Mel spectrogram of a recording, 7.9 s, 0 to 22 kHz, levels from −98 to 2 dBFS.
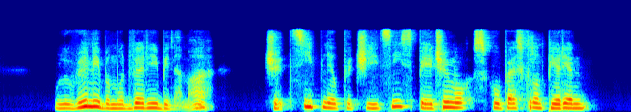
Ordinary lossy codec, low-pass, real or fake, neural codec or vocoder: none; 7.2 kHz; fake; codec, 16 kHz, 0.5 kbps, X-Codec, WavLM features, trained on Multilingual LibriSpeech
